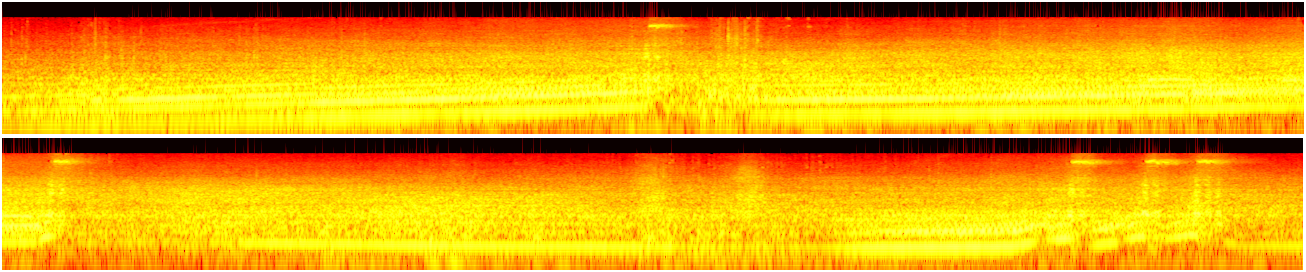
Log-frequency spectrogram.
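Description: A turbocharged Fiat Marea Weekend engine pulling hard through the gears, its pitch rising twice. An HKS SSQV blow-off valve vents with a short sharp hiss at each lift-off, about five seconds in and about ten seconds in. Near the end the engine climbs again and is followed by three quick blow-off hisses in a row.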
